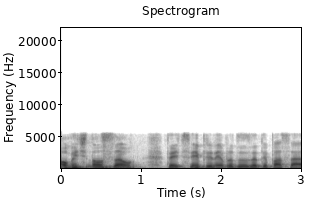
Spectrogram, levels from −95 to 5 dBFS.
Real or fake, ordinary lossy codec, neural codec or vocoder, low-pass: real; none; none; 5.4 kHz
